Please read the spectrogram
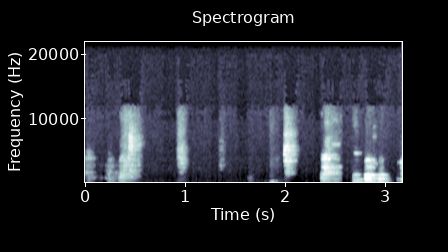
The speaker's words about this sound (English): So this is Vega. This is my German shepherd.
